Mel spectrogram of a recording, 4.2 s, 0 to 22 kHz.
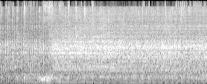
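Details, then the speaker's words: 1990 Yamaha Blaster 200 two-stroke quad after air screw adjustment: throttle blip, then revs stay high and ragged, slow to settle to idle; owner suspects an air leak, possibly a bad left crank seal, unconfirmed. "See how that idle takes a long time to come back down?"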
